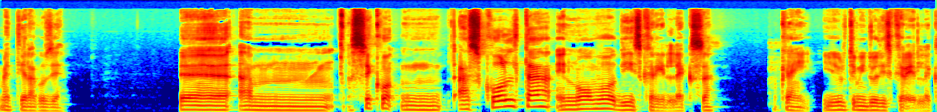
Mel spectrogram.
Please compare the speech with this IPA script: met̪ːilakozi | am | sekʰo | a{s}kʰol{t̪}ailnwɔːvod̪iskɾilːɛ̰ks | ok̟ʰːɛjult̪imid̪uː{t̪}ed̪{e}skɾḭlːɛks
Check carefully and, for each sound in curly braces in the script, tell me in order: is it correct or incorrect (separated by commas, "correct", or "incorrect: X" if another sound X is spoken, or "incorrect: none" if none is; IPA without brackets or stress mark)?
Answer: correct, correct, incorrect: none, incorrect: i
